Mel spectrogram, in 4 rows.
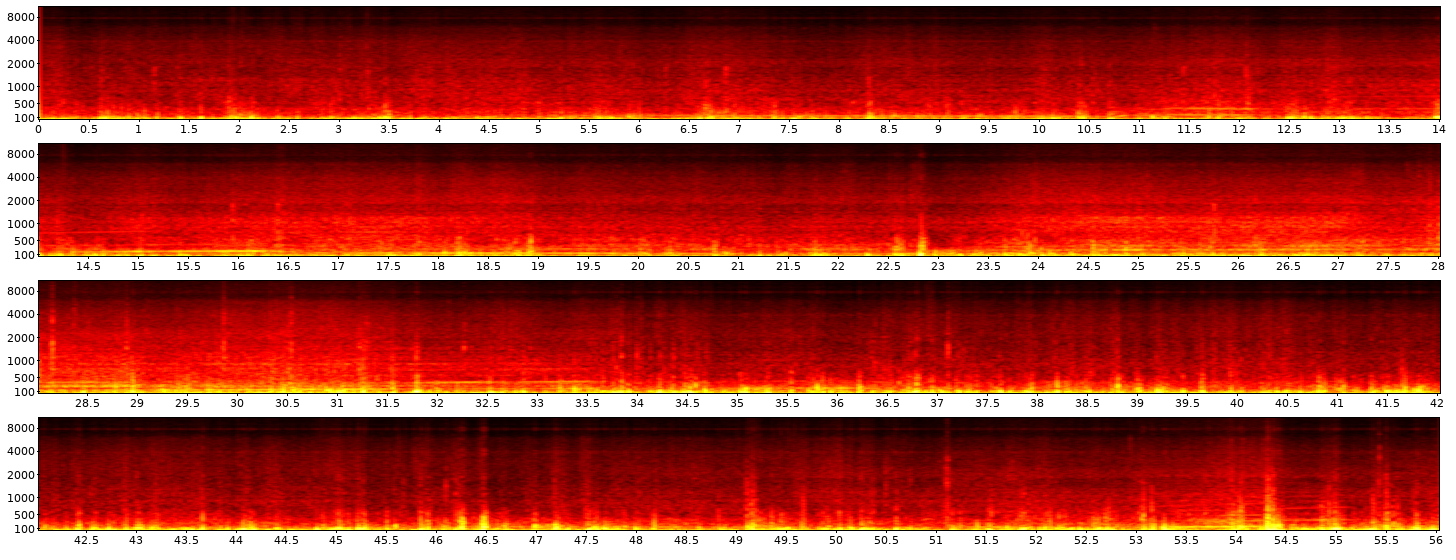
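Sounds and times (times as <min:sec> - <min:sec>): car engine running: 0:00.0 - 0:56.0
road and wind noise: 0:00.0 - 0:56.0.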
